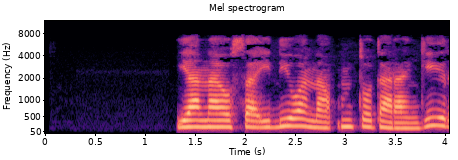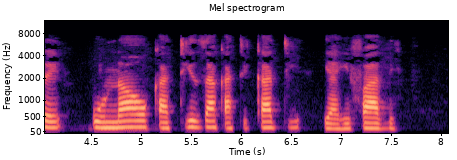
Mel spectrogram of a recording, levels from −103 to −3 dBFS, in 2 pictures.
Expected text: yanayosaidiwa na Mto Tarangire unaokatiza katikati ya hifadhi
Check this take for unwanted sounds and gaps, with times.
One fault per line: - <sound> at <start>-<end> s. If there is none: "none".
none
